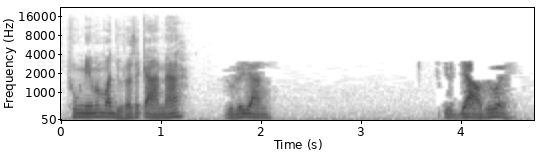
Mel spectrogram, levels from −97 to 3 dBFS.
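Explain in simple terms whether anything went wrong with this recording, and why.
From 1.51 s to the end, the speech turns dull and muffled, with nothing above about 3.1 kHz. This is an adaptive stream at a lower bitrate: the connection slowed, so a poorer copy played. It switches abruptly without any gap, unlike a dropout.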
